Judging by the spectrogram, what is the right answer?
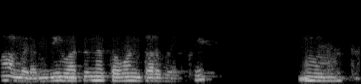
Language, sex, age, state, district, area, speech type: Kannada, female, 30-45, Karnataka, Chitradurga, rural, conversation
